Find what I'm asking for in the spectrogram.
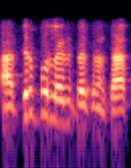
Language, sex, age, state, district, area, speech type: Tamil, male, 45-60, Tamil Nadu, Tiruppur, rural, conversation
